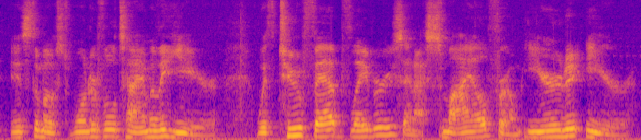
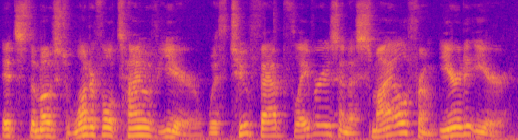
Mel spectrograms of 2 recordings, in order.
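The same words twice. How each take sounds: First: Stuffy head cold voice, slowing. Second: Said in the usual way. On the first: Shown as a demonstration. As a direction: read it blocked up with a cold. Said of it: "such a head cold type voice at the end". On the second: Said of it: "first plain read of the message".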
